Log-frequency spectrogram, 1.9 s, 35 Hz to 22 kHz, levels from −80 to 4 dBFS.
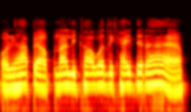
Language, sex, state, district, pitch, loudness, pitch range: Hindi, male, Jharkhand, Garhwa, 160 Hz, -11 LUFS, 145-160 Hz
